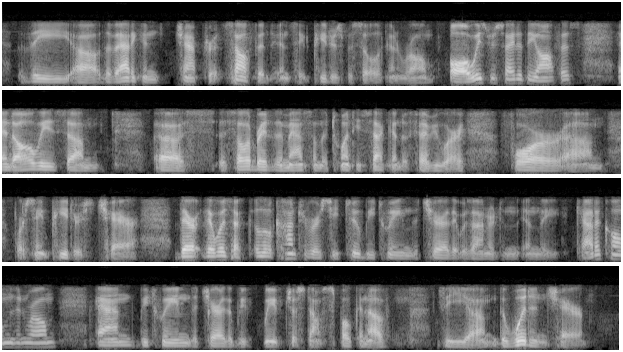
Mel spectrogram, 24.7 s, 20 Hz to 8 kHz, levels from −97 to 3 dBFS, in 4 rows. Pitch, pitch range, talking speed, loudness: 105 Hz, 95-130 Hz, 175 wpm, -21 LUFS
